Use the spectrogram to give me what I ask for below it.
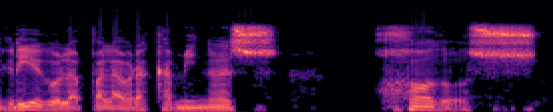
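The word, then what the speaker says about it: ὁδός: Y Jesús usa este elemento, la palabra camino, que viene del en el griego, la palabra camino es jodos o jos, s. Jodos, listo. Jodos es la la pronunciación de la palabra jodos.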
